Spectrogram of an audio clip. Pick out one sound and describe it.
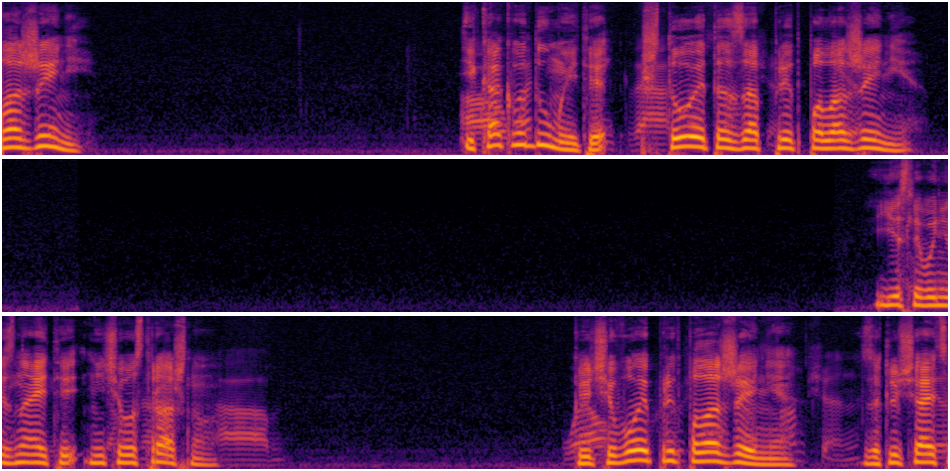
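An older man speaks calmly into a close microphone, with long pauses.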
